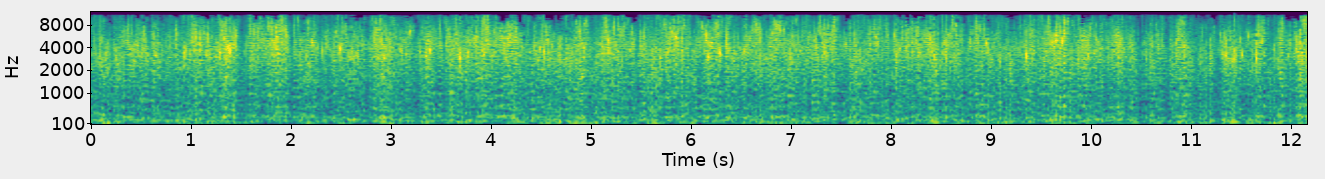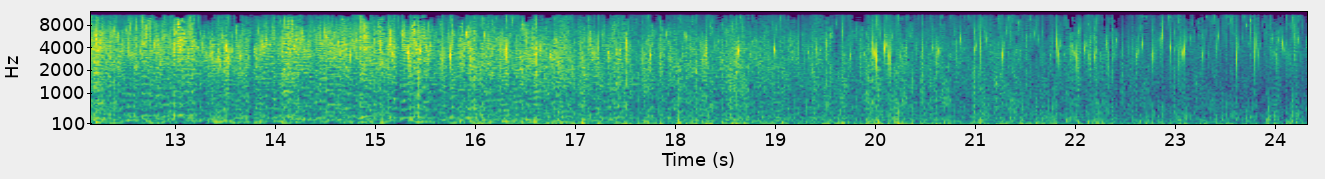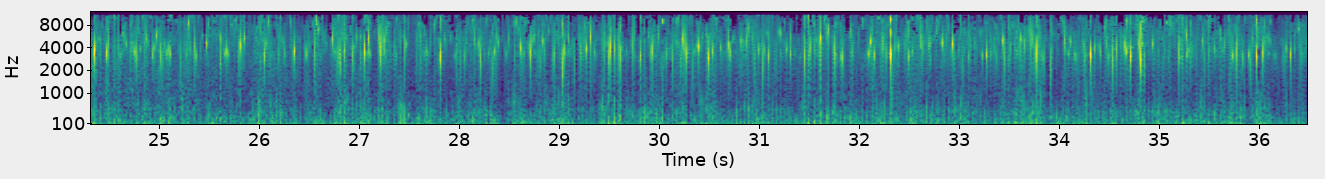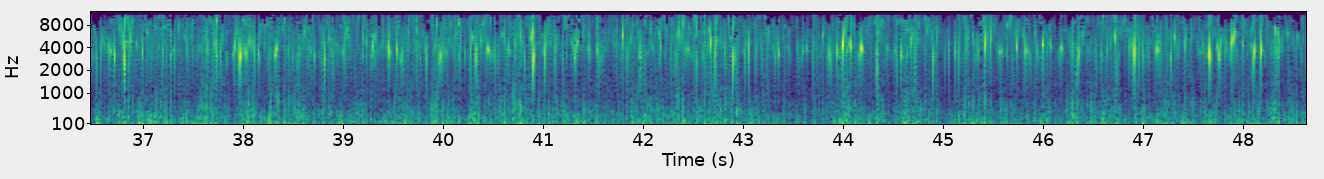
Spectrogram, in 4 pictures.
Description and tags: synthinablender lava
Granular synth interpretation of a synth in a blender dropping in frequency into a great lava atmospheric sound.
